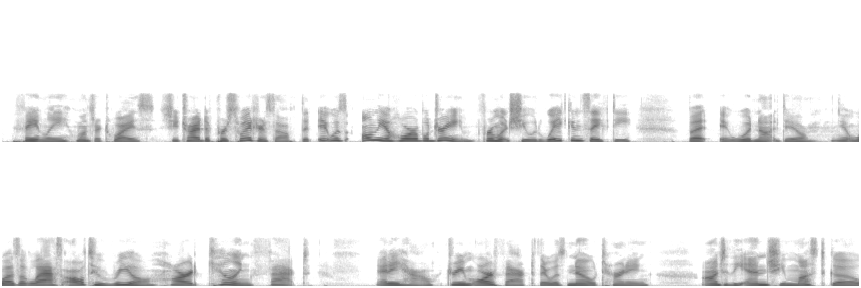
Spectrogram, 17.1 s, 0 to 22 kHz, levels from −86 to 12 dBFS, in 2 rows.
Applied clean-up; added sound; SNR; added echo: none; none; none; none.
